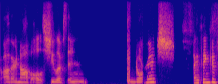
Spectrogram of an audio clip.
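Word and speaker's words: Norwich: a number of other novels she lives in norch I think is how you say it yeah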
